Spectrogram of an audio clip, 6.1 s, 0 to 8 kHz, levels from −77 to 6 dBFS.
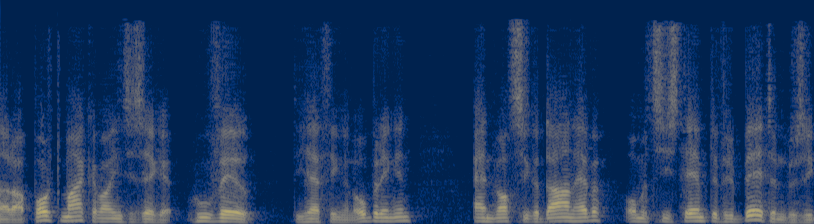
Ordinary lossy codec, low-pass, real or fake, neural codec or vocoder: AAC, 32 kbps; 7.2 kHz; fake; codec, 16 kHz, 0.3 kbps, FocalCodec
